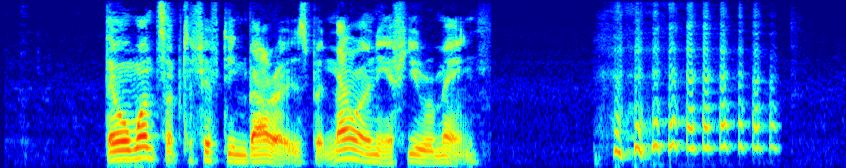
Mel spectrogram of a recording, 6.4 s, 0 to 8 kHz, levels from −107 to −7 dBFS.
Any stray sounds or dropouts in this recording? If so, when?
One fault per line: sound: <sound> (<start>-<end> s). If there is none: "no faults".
sound: laugh (4.4-5.9 s)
